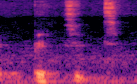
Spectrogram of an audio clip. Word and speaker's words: petite: Small is petit, or for the feminine, you say petite.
